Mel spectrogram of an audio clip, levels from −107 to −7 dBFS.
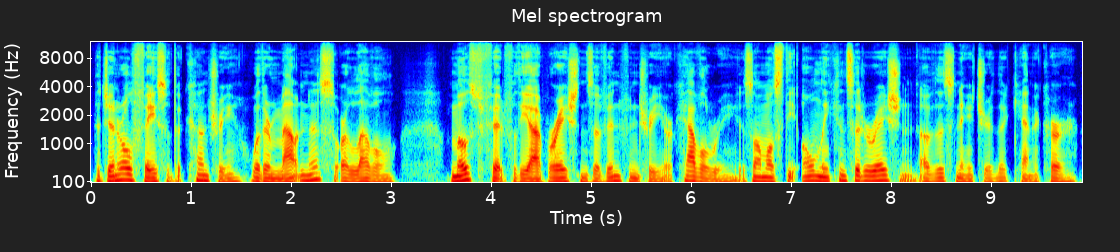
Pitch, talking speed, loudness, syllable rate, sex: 100 Hz, 180 wpm, -22 LUFS, 5.8 syllables/s, male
